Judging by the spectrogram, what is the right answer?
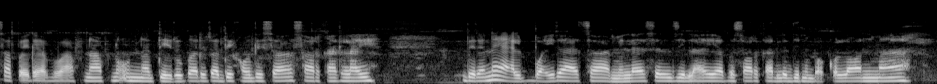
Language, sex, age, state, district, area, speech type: Nepali, female, 45-60, West Bengal, Jalpaiguri, urban, spontaneous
